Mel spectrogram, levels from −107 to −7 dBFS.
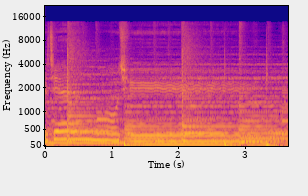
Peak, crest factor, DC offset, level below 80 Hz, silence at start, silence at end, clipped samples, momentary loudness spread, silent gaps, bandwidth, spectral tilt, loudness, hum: -12 dBFS; 14 dB; under 0.1%; -36 dBFS; 0 s; 0 s; under 0.1%; 3 LU; none; 14 kHz; -6.5 dB/octave; -26 LUFS; none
